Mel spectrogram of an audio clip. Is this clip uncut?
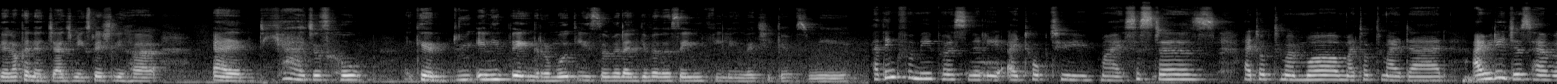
no; 1 cut; at 8.6 s

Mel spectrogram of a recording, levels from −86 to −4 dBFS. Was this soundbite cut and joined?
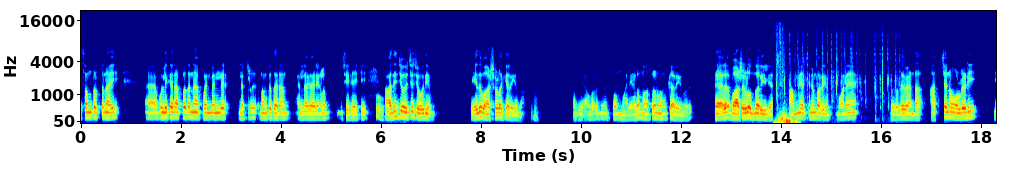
yes; 1 cut; at 13.9 s

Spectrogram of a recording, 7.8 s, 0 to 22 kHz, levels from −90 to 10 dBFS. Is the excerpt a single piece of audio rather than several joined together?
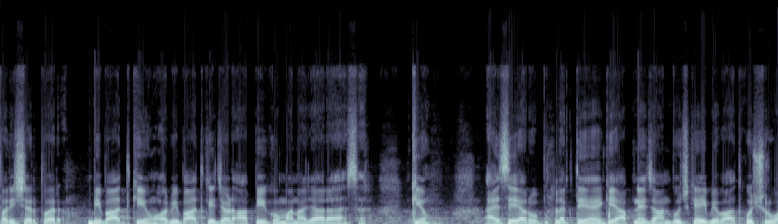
yes; 0 cuts

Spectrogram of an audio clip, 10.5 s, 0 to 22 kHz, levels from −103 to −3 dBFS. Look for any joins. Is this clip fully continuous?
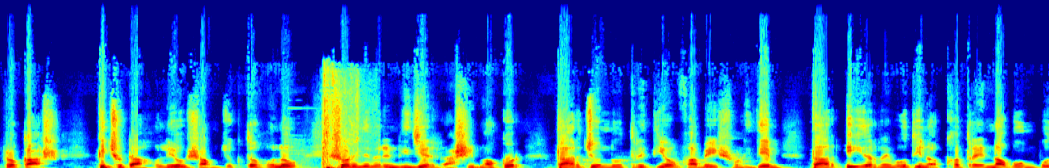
no; 1 cut; at 3.1 s

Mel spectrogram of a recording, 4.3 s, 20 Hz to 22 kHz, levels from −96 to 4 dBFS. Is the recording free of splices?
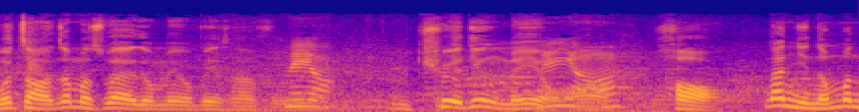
no; 2 cuts; at 1.4 s, 2.9 s

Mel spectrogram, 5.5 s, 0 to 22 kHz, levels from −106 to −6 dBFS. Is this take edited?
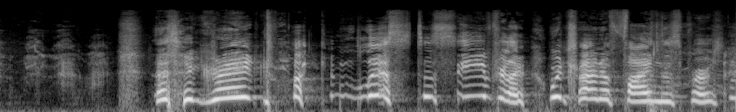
no; 0 cuts

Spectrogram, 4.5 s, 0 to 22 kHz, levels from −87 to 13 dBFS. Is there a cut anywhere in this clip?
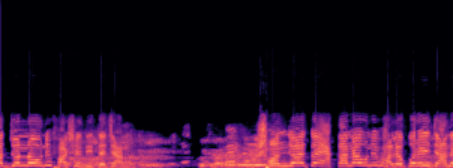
no; 0 cuts

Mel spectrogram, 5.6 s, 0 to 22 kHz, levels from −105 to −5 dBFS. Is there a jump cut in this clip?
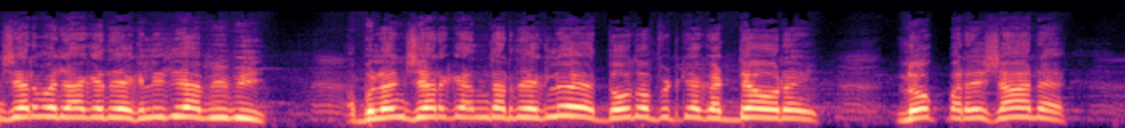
no; 0 cuts

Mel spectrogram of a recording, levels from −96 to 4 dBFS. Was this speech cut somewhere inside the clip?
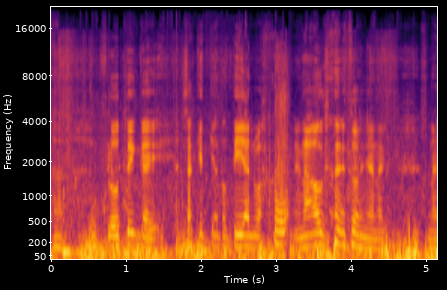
yes; 2 cuts; at 1.6 s, 3.1 s

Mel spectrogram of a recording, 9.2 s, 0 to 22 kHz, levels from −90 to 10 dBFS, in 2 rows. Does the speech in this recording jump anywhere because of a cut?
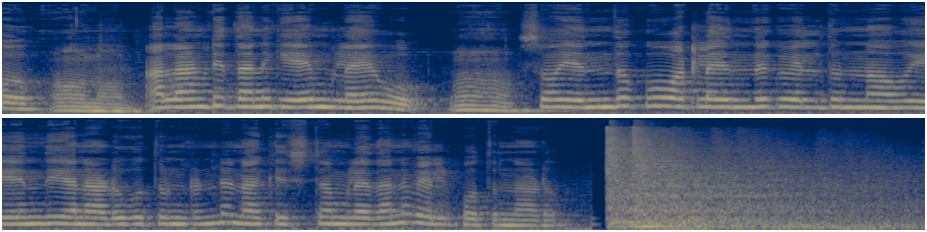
no; 0 cuts

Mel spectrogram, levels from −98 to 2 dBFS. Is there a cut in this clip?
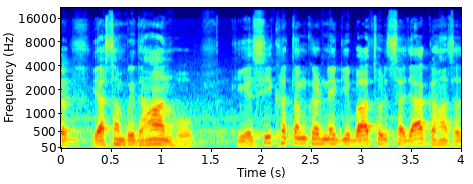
yes; 1 cut; at 1.5 s

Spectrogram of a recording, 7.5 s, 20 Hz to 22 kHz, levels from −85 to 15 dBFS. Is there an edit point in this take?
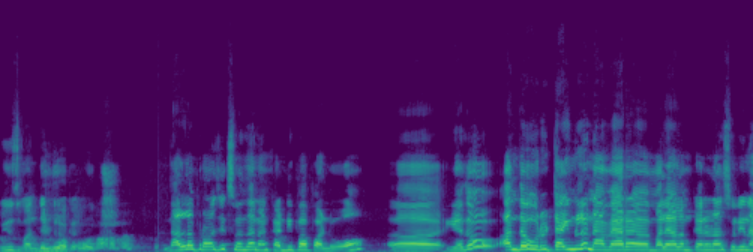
yes; 1 cut; at 1.5 s

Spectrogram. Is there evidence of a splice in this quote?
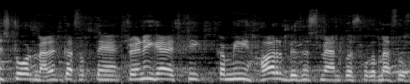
no; 0 cuts

